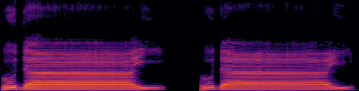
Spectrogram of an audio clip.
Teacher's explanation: Padahal di sini kan Arid lukun ya Mad Arid l suukun berarti ya madnya dipanjangkan ya-nya disukunkan ya misal kita menggunakan empat harakat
